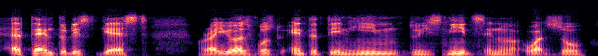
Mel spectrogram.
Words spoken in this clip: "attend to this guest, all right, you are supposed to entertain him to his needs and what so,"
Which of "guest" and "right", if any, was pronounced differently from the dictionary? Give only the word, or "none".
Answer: none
